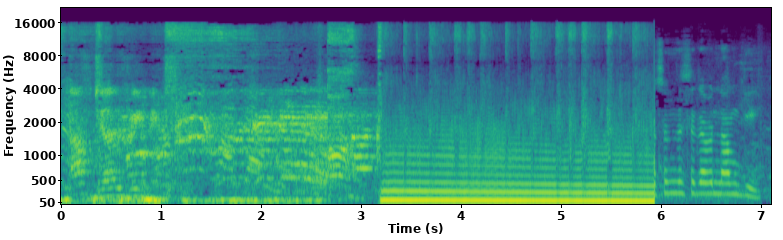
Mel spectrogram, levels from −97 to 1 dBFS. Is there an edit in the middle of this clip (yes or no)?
yes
